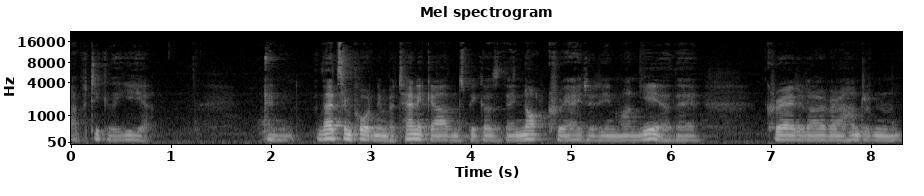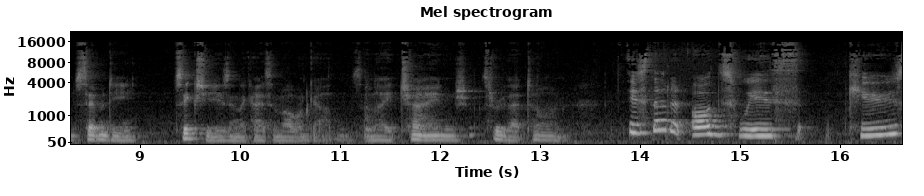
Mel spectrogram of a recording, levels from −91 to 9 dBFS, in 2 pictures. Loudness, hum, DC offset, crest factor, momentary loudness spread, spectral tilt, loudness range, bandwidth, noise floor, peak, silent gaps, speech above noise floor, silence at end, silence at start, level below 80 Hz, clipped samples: -33 LUFS; none; under 0.1%; 22 dB; 16 LU; -6 dB/octave; 9 LU; 16 kHz; -60 dBFS; -10 dBFS; none; 28 dB; 0 s; 0 s; -64 dBFS; under 0.1%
